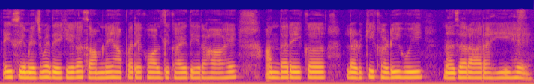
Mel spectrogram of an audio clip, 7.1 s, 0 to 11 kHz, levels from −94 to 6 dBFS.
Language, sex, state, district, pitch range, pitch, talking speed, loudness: Hindi, female, Rajasthan, Jaipur, 175-185 Hz, 180 Hz, 185 wpm, -15 LUFS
